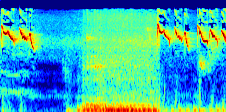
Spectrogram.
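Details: Local Oriental white-eye, isian-style singer kept as a song tutor: a few high falling whistles, then a loud engine rumble masks the middle, and quick descending whistle notes return at the end.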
